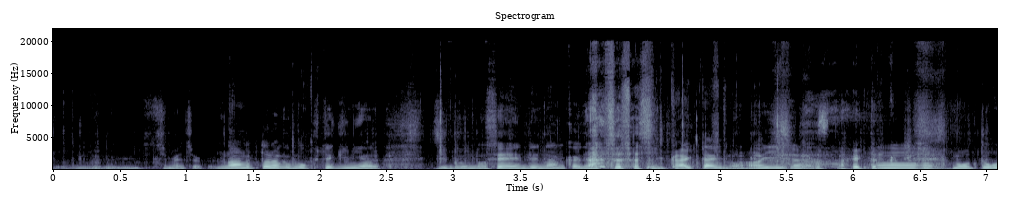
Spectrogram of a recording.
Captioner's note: laugh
